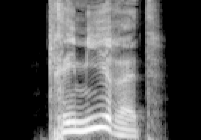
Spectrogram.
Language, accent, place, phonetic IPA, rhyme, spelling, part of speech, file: German, Germany, Berlin, [kʁeˈmiːʁət], -iːʁət, kremieret, verb, De-kremieret.ogg
- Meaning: second-person plural subjunctive I of kremieren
